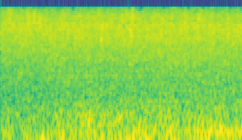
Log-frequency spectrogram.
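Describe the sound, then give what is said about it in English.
A steady wash of rain and storm noise on a windy, rainy night aboard an old ship, with a deep, rumbling low end like thunder and wind, continuous and fairly loud throughout, with no voices. “It's a windy, rainy night, and we are aboard an old ship.”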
